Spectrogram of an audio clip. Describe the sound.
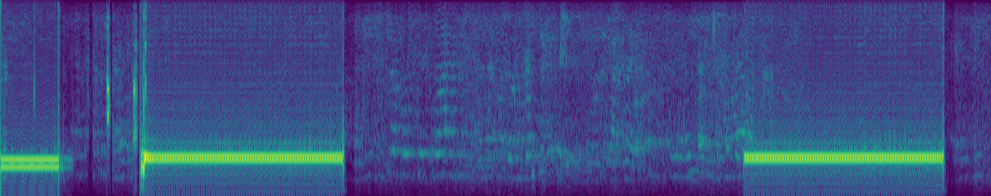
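Steady electronic telephone tones play while a sales call is placed on hold for transfer to a quality-control department. A brief dual tone opens, followed by two long, level, mid-pitched tones of about two seconds each, with faint muffled sounds between them.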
